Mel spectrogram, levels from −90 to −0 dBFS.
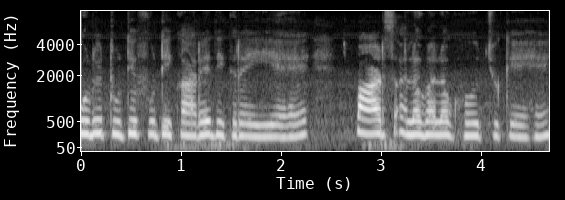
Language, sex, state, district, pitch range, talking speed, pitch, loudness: Hindi, female, Punjab, Pathankot, 225-255 Hz, 165 wpm, 245 Hz, -17 LUFS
